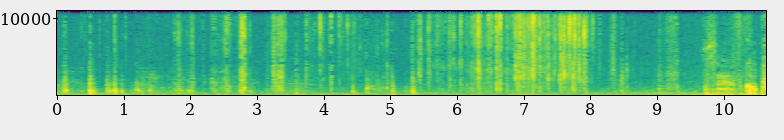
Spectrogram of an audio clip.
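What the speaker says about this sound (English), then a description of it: "just take off all the tape" Tape is peeled and stripped off a new Janome Memory Craft 9450QCP sewing machine: close, intermittent ripping and rubbing sounds in short bursts with crinkling, and one louder tear near the end.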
